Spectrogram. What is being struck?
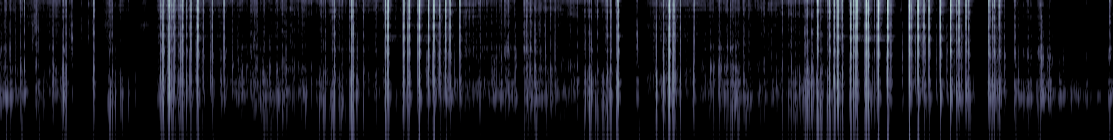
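Metal mesh microphone grille scraped with a plastic spoon.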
